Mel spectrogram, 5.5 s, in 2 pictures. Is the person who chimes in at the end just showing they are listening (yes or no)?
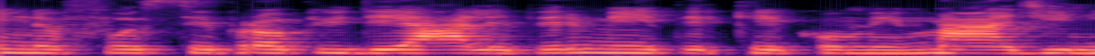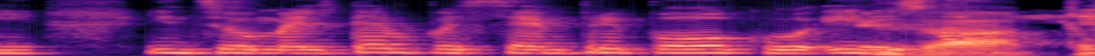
no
